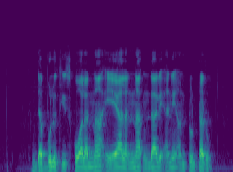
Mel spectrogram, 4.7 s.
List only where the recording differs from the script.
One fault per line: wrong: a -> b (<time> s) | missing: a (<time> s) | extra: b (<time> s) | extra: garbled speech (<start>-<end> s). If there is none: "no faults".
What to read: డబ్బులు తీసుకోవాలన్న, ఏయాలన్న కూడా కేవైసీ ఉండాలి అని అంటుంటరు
missing: కూడా కేవైసీ (2.8 s)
